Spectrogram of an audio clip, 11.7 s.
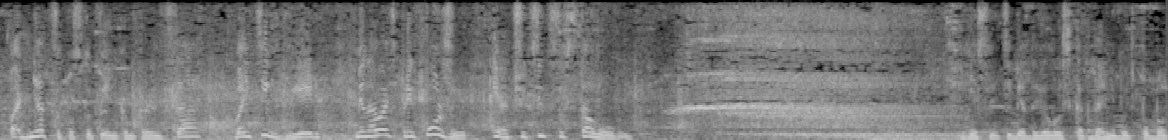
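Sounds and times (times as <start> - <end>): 
speech: 0.1 - 6.5, 9.6 - 11.6
horse neighing: 6.7 - 9.7.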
